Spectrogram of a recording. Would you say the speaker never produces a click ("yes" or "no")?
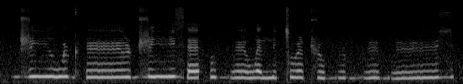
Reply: no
